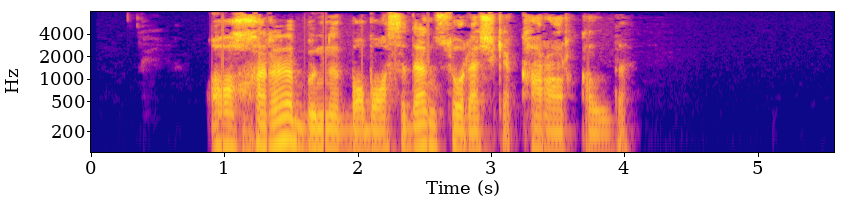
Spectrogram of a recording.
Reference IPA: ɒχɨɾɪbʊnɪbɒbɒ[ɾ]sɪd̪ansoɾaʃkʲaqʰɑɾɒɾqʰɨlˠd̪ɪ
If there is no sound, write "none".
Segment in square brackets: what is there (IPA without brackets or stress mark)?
none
